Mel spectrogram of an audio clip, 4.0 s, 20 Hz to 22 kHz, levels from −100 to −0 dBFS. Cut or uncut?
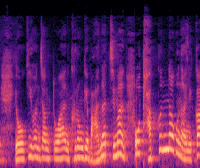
cut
